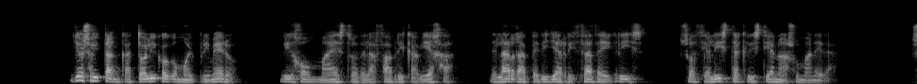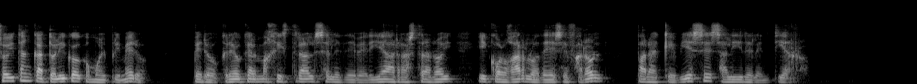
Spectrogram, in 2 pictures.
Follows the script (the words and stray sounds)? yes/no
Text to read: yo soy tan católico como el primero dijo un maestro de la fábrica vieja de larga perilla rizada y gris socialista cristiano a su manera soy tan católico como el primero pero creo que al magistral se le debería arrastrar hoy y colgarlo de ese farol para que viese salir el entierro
yes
